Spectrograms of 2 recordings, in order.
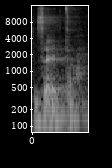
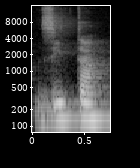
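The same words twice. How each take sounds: First: It is said the classical Greek way. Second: It is said the modern Greek way. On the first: "in classical Greek" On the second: "pronounced uh, zeta in modern Greek"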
